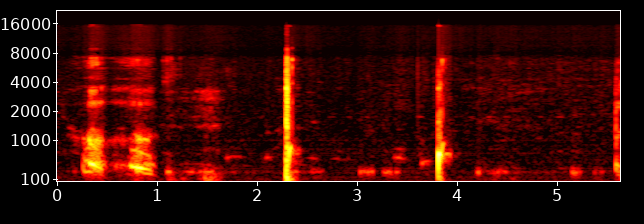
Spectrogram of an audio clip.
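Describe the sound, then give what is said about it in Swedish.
A ball bounces a couple of times with sharp, hollow thumps spaced well apart, each followed by quiet; a few softer muffled knocks come just before. “Bollen låter, bollen låter, bollen låter, bollen låter.”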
